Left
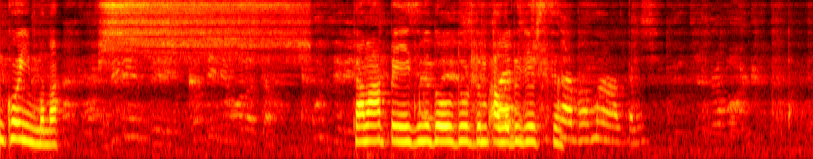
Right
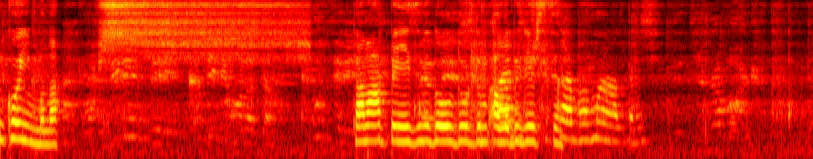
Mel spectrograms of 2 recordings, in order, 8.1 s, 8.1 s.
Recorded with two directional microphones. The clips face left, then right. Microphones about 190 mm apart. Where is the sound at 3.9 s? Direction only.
55° left (ahead or behind).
